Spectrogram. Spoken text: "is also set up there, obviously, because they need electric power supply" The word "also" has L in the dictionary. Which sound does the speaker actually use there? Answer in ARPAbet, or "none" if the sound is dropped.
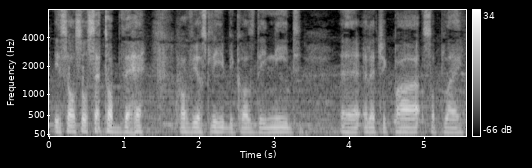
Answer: L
